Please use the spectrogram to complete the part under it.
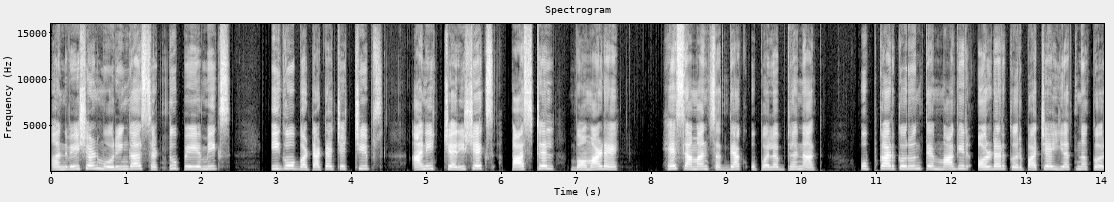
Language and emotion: Goan Konkani, neutral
